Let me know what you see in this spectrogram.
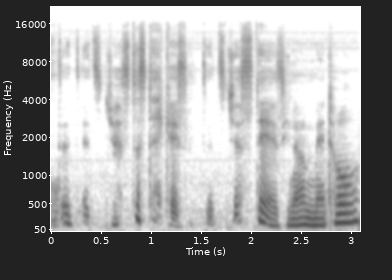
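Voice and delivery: muttering under breath. Voicing a character heading slowly down a staircase: muttering under her breath. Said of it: "muttering under her breath".

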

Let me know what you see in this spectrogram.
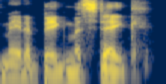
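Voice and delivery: growling through the words. Playing a disguised character in a role-play scene; growled. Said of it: "I'll growl out".

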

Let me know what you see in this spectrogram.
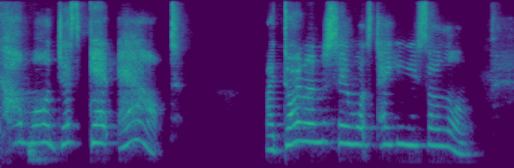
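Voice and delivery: annoyed, impatient, high-pitched yelling. Recounting yelling at her to get out of the car: retelling his own annoyed yelling. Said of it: "I yelled at her going".

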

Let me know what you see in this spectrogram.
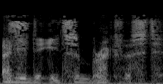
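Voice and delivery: mock serious, overdramatic voice. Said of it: "talks like this very seriously".

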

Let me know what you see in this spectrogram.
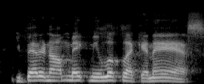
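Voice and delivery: put-on high, loud Boston accent with laughter. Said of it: "in his Boston accent".

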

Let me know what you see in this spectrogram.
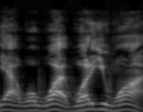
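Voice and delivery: loud, sharp, barked mock retort.

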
